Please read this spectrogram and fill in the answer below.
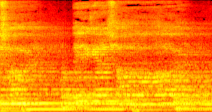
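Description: Live band music played loud through a concert sound system, with a singer's voice over held chords and a bass line that change every second or so.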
